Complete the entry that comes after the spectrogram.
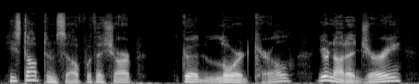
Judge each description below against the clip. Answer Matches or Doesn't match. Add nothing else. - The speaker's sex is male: Matches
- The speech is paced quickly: Doesn't match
